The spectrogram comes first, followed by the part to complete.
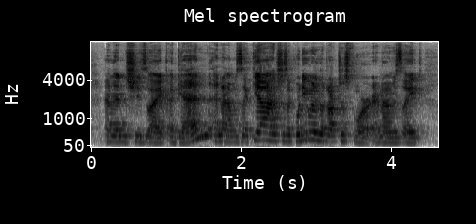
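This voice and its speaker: A woman talks in an animated tone at a medium pitch with ordinary pitch variation. Noticeable background noise can be heard. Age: 40s. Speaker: podcast host. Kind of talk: personal storytelling. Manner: projects loudly.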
